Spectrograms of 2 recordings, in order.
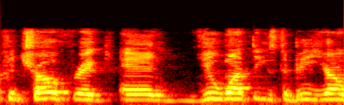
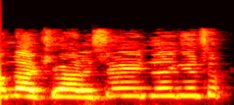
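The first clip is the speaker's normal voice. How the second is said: mocking whiny quote; 8 semitones higher, faster than usual. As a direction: mimic him as a fake-innocent excuse maker. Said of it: "Anytime you say".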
